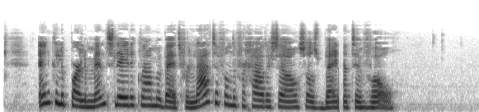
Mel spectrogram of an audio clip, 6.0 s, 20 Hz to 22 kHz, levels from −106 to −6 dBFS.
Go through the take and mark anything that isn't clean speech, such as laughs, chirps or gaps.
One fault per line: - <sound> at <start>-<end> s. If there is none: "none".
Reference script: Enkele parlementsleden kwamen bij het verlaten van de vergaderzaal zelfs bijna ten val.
- dropout at 4.2-4.3 s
